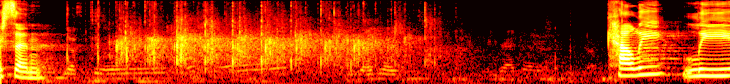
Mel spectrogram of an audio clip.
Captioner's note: applause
